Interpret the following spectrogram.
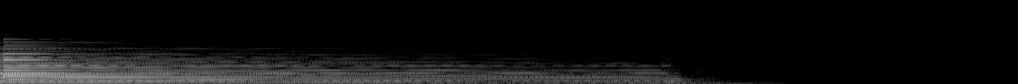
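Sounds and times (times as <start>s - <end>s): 
piano piece: 0.0s - 7.4s.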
